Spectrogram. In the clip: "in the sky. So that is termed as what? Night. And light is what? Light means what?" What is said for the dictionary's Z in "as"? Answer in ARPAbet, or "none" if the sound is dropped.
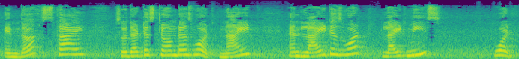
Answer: Z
